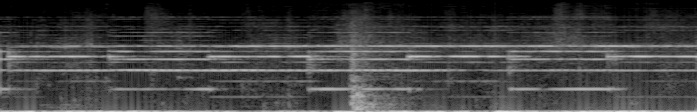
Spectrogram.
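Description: A building fire alarm panel sounds, a loud, evenly pulsing electronic tone repeating about twice a second, with a single dull knock partway through.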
